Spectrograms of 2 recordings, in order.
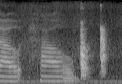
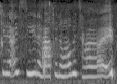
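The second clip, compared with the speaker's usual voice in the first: much higher, a touch louder stranger voice; imitating a kind stranger; 10 semitones higher, 4 dB louder than usual. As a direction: brush it off kindly, pitched up. Kind stranger consoling embarrassed mom.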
